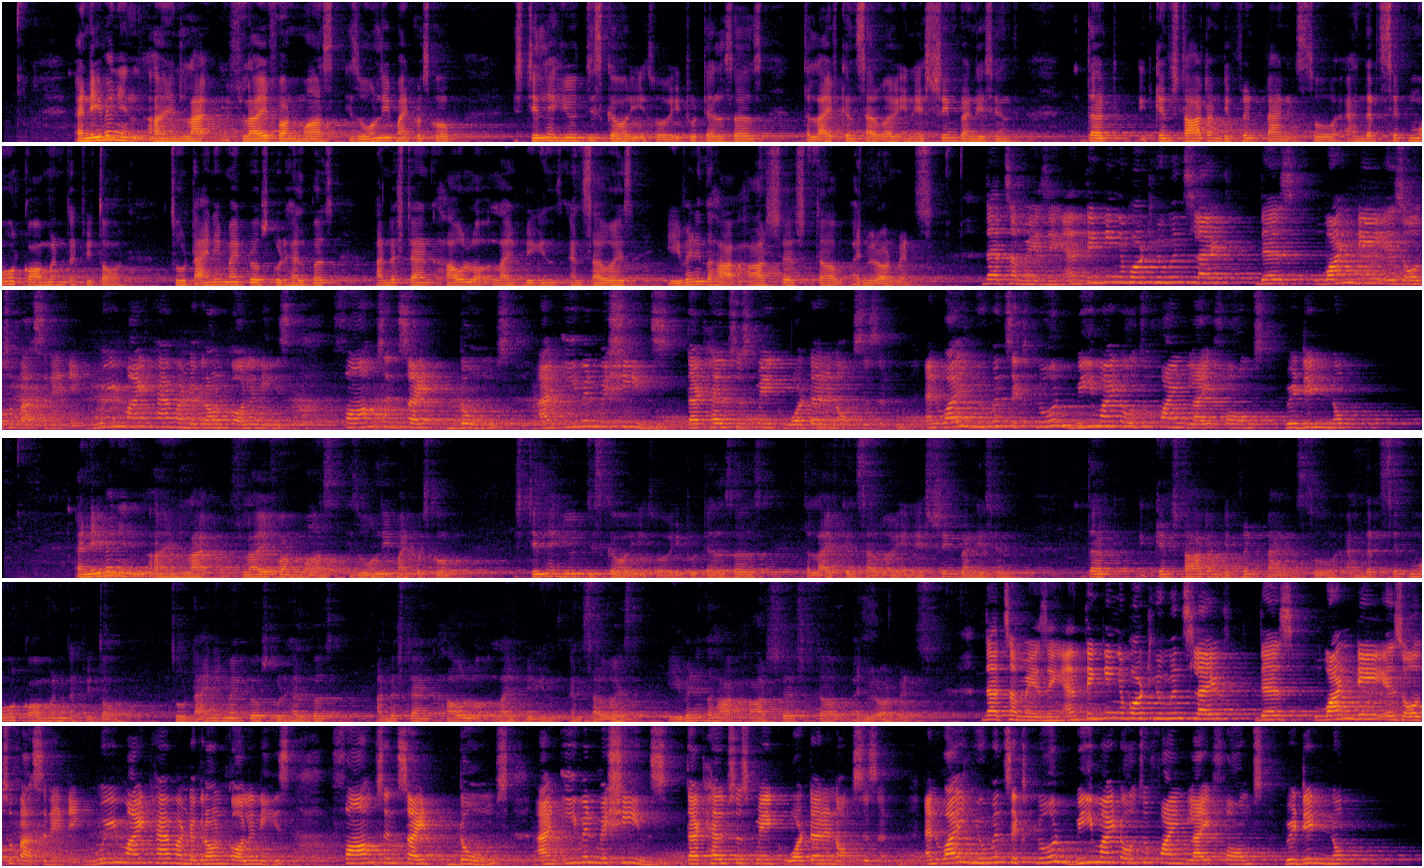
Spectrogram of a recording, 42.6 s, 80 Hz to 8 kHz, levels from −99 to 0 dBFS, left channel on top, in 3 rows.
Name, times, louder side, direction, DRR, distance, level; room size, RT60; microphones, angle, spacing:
voice 1, 0.7-4.5 5.1-7.6 8.0-10.1 10.8-11.1 11.4-15.4 15.9-17.5 17.9-20.5 20.8-23.5, left 4 dB, 50° left, 10 dB, 0.4 m, -31 dB
voice 2, 24.0-26.4 26.7-31.3 31.8-33.4 33.7-37.3 37.6-41.8, right 4 dB, 55° right, 8 dB, 0.5 m, -29 dB
sound 1, 27.4-38.3, left 2 dB, 90° left, 1.1 m, -45 dB
11.5 x 6.9 x 2.5 m, 2.6 s
head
